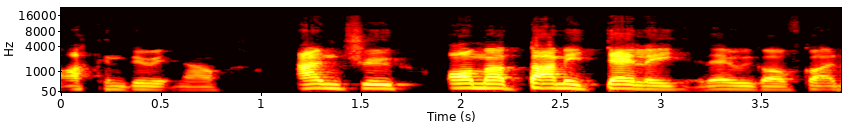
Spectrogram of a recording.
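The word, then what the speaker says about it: Andrew Omobamidele: been injured a couple of times i couldn't pronounce his name right but i can do it now andrew omar bami delhi there we go i've got it there people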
